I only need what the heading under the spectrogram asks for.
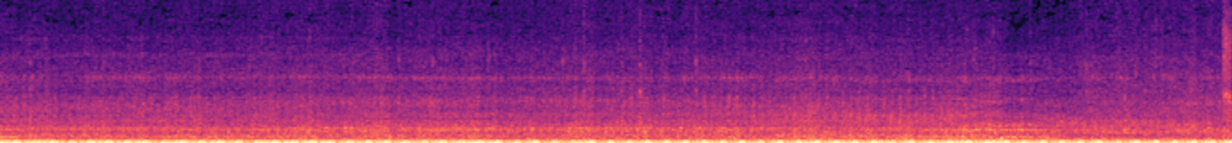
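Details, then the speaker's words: Toyota Tacoma at idle: a constant low drone with a faint rough whir and a shaky belt, from a worn idler pulley bearing. It had been heard as a ticking or slight knock, was pinpointed with a water-bottle stethoscope, and was fixed by replacing the pulley. "getting a wearing noise from this pulley right here and as you can see the belt is like kind of shaky we're getting like a bearing noise from this thing"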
